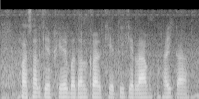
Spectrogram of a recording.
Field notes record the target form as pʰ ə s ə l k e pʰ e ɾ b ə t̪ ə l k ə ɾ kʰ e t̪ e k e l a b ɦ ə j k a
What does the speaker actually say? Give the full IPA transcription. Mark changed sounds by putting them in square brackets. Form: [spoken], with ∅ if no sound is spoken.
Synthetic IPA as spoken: pʰ ə s ə l k e pʰ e ɾ b ə [d̪] ə l k ə ɾ kʰ e t̪ [i] k e l a b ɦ ə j k a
